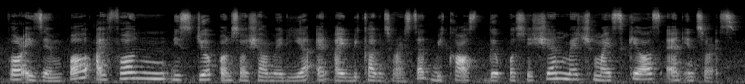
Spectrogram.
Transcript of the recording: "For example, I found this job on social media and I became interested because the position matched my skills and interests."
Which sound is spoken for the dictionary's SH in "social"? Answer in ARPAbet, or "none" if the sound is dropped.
SH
